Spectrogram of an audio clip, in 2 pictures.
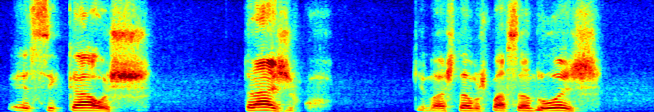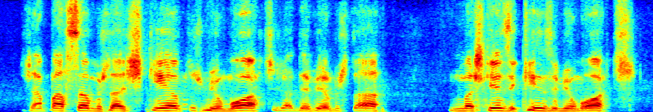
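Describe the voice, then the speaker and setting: A man talks at a very slow pace, with long pauses that come often. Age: 70s. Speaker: filmmaker. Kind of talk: radio interview.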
